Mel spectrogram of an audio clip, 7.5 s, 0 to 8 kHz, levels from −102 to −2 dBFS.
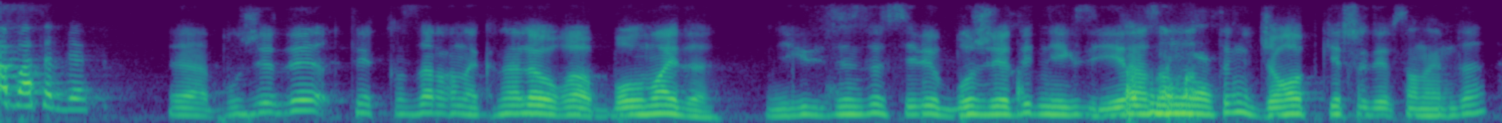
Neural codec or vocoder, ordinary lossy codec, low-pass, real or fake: vocoder, 22.05 kHz, 80 mel bands, WaveNeXt; Opus, 32 kbps; 7.2 kHz; fake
